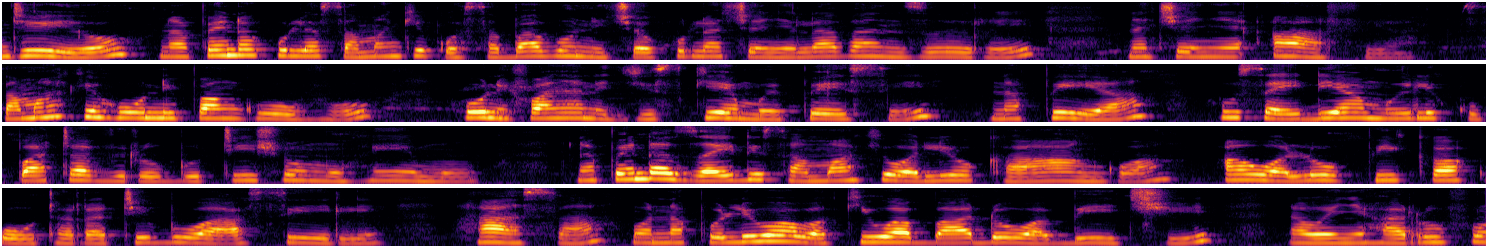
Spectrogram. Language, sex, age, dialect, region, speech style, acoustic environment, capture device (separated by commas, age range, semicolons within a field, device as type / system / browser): Swahili, female, 25-34, Kenya - Mombasa, Kenya, focused, nature, mobile / Linux / Chrome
